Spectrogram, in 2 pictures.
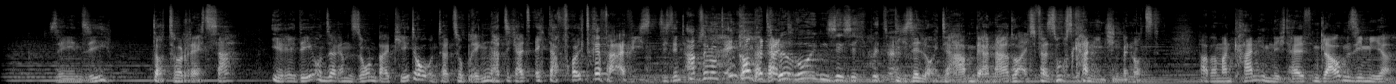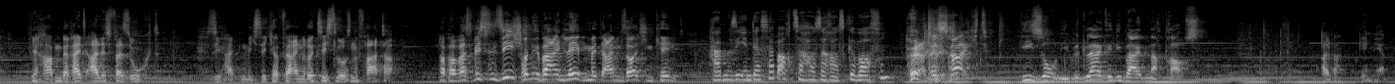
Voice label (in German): Synchro; Sprecher; Don Matteo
